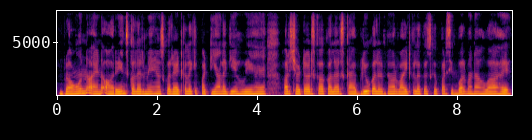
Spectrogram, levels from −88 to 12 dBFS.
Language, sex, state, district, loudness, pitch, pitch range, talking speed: Hindi, female, Bihar, West Champaran, -16 LUFS, 200 Hz, 195-205 Hz, 215 wpm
